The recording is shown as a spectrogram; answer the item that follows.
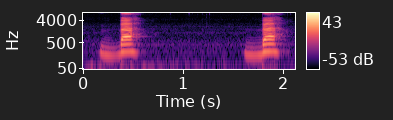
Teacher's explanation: fat ha is a short vowel sounds like ah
